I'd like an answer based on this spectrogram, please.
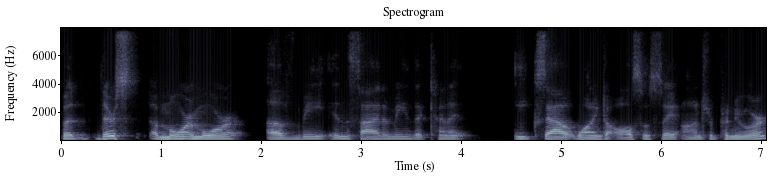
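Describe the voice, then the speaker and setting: A man speaks at a moderate pace in an ordinary speaking voice, with medium pitch and fairly even intonation. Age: 40s. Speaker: chiropractor and business founder. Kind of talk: podcast interview conversation. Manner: casual, conversational with fillers.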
